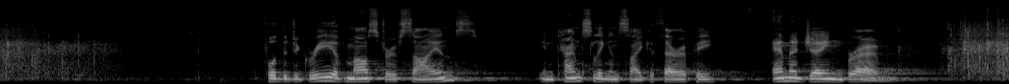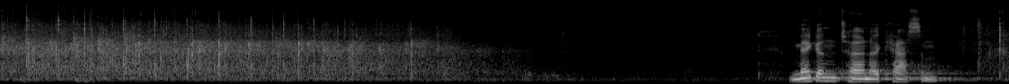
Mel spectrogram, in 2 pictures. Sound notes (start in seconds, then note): 9.4 audience applauding; 19.8 audience applauding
